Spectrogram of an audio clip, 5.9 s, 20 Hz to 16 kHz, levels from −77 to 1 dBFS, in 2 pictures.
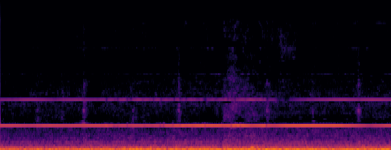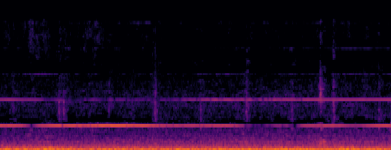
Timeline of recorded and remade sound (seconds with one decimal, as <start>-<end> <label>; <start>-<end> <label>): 0.0-0.8 recorded; 0.8-2.0 remade; 2.0-3.4 recorded; 3.4-5.2 remade; 5.2-5.9 recorded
